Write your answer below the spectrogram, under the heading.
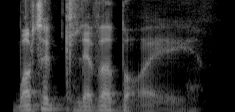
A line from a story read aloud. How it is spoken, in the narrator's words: muttered Chains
